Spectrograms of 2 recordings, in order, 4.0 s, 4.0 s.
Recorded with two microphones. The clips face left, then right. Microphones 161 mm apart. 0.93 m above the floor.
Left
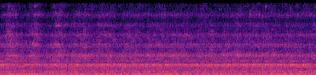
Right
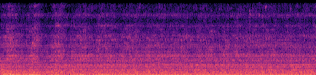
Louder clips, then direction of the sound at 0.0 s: Right 7 dB; 75° right (ahead or behind).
